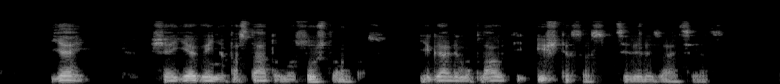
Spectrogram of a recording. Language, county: Lithuanian, Klaipėda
